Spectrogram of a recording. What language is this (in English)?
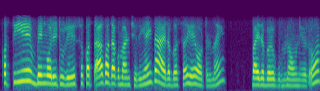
Nepali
